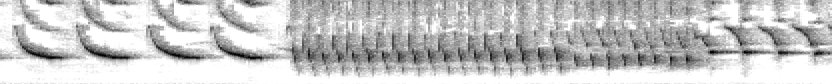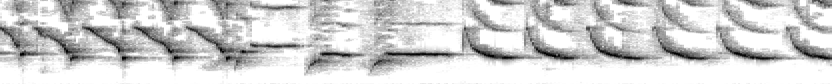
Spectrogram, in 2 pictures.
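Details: Domestic canary in varied song, used as a master and lure for other canaries: repeated descending whistled sweeps, a long fast buzzy trill, more rapid sweeping notes, brief pure tones, then steady descending whistles again.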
